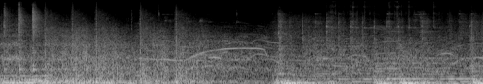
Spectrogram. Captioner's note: screaming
